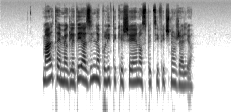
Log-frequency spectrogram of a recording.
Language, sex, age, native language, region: Slovenian, female, 18-29, Slovenian, Primorsko-notranjska region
